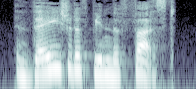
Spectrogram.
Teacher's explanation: 这个 and 这个词要做弱读，读得非常的快。 and they 后面的 they 稍微高起来一些。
